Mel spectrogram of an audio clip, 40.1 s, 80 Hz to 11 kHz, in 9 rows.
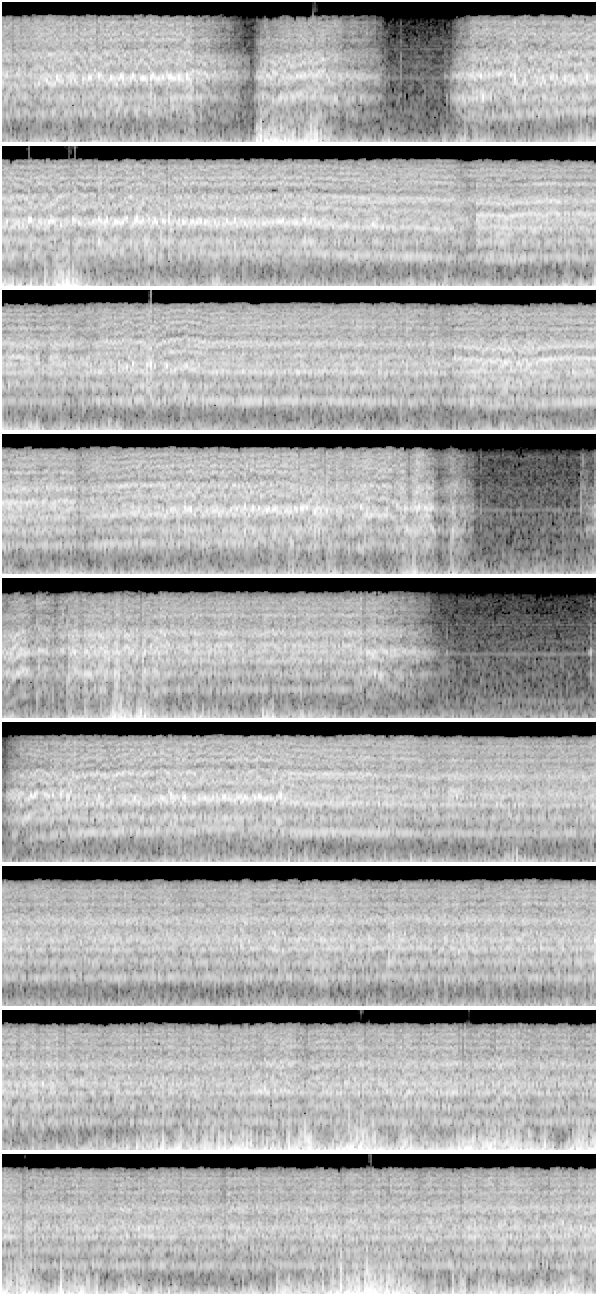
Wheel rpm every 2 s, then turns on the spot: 160, 60, 180, 200, 200, 200, 200, 190, 80, 170, 90, 120, 200, 200, 200, 200, 200, 200, 200, 200.
none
